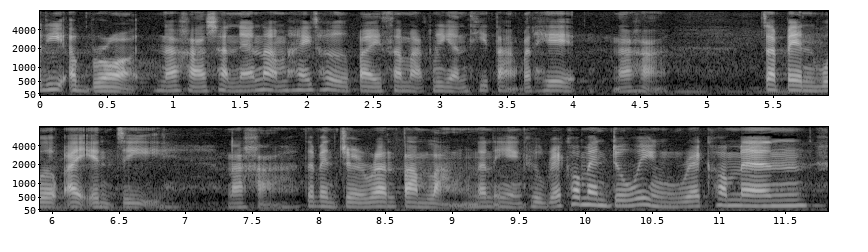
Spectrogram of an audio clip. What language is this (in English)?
Thai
